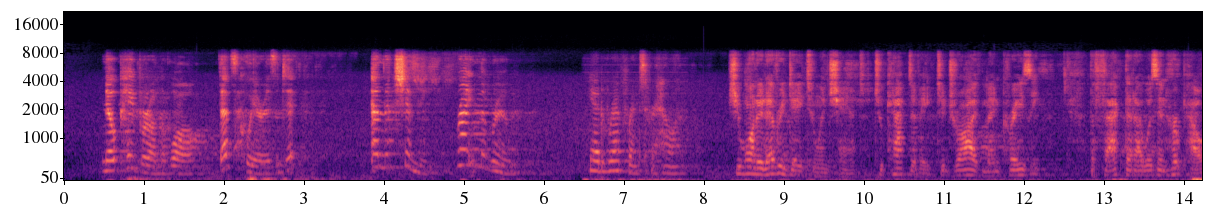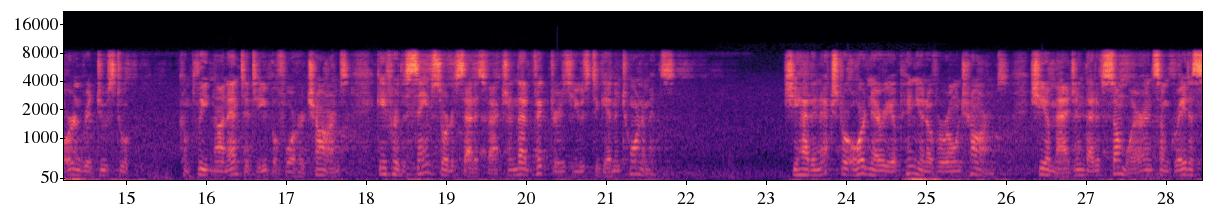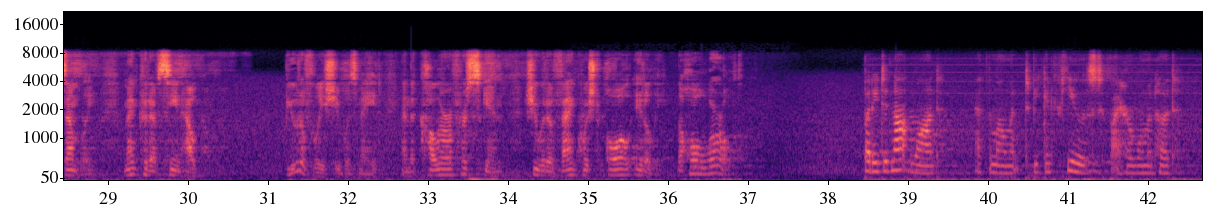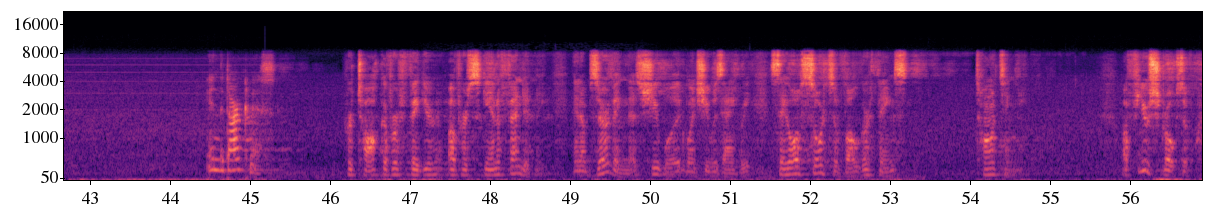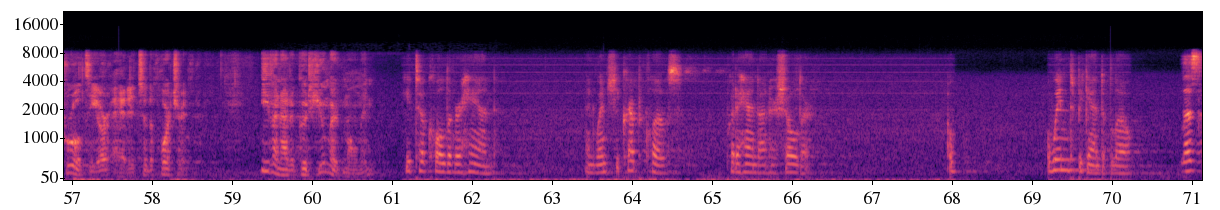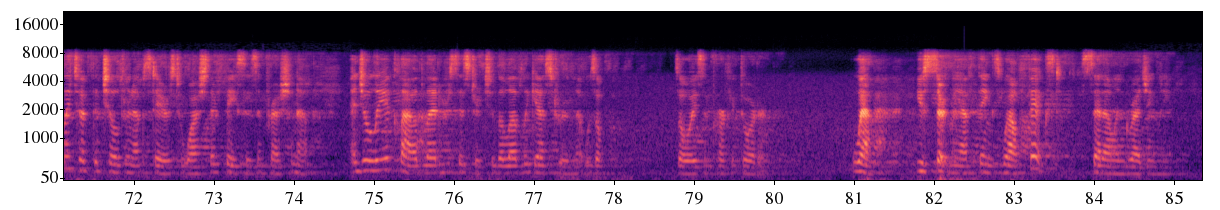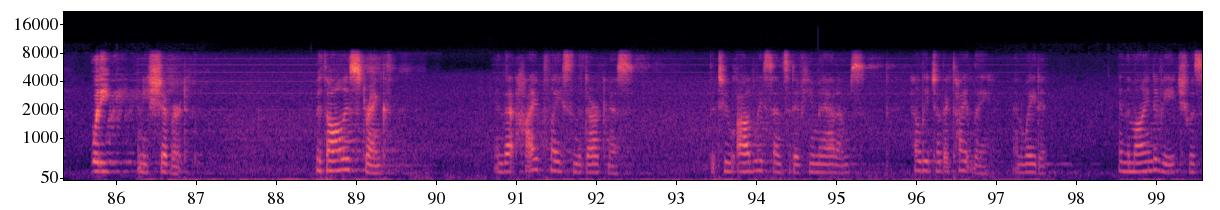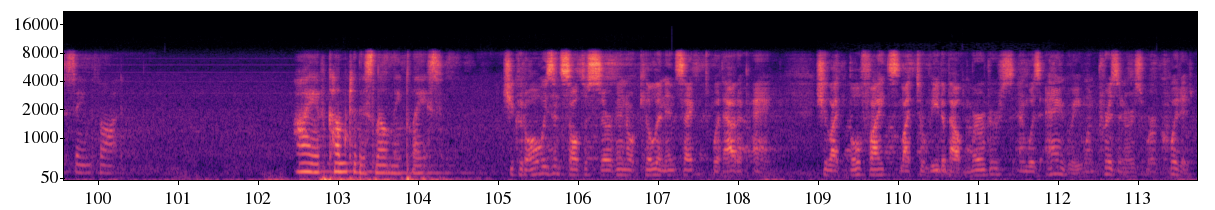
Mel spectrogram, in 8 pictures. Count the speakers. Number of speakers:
3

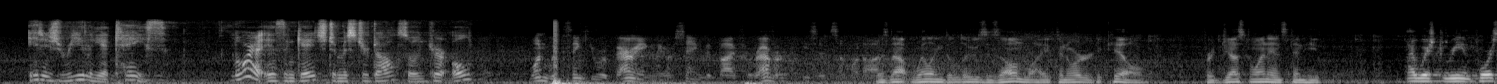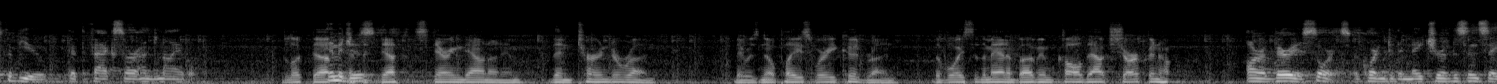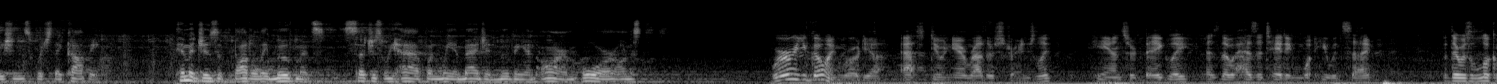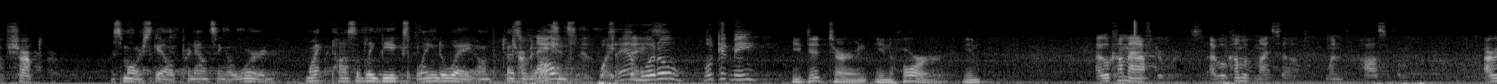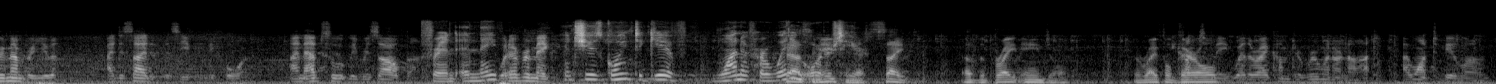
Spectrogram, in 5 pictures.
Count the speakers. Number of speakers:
4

